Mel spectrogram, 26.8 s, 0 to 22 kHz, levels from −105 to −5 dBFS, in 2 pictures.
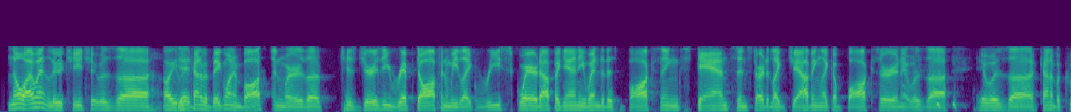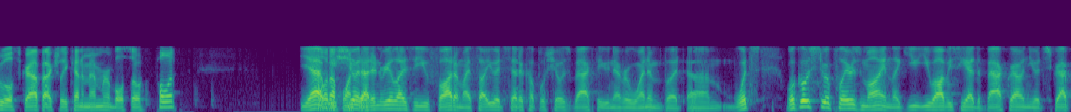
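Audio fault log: The speech sits in a band that stops at about 3.8 kHz, which fits ordinary G.711 A-law telephone coding at 64 kbps, and beyond that expected telephone character no fault can be heard.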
